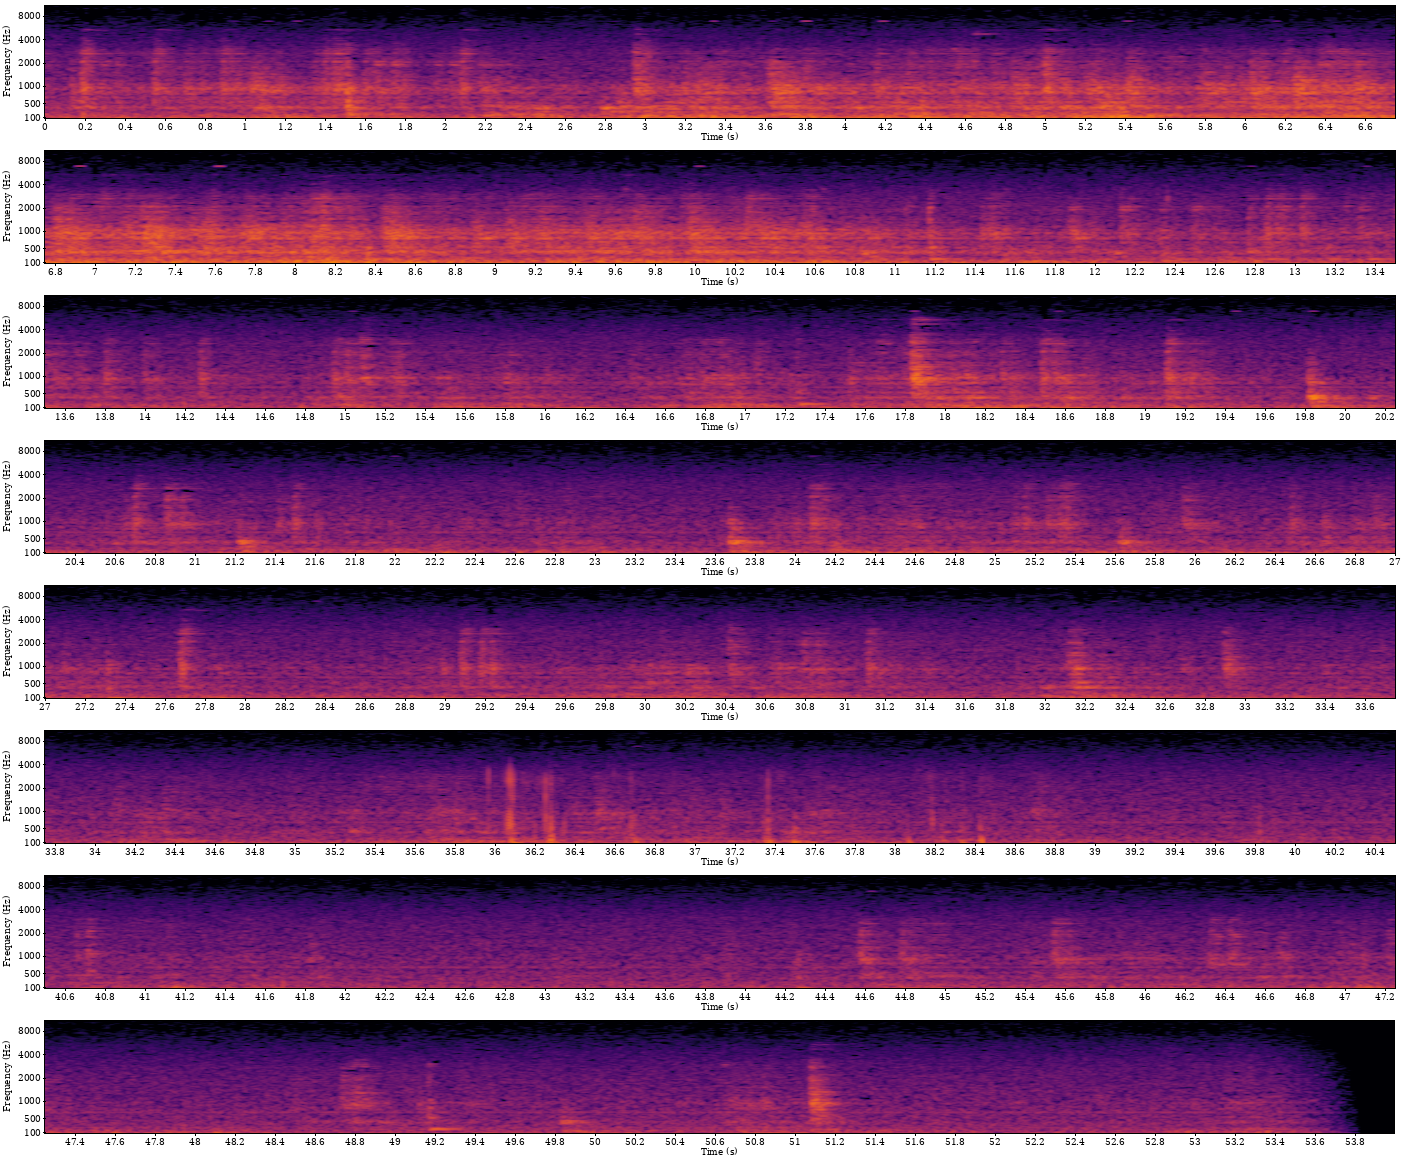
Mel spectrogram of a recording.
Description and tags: Contact mic recording
Field, contact, mic, recording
